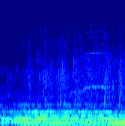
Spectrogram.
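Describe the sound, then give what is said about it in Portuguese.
An audience applauds with a steady wash of clapping over sustained keyboard chords that hold underneath throughout. “Porque, ó, muitas, pode aplaudir.”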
